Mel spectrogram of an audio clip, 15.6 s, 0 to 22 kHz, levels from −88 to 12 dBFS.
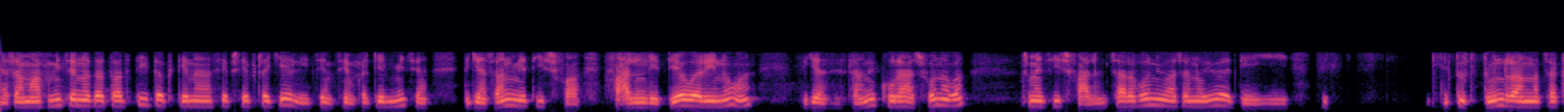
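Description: Speech carried through G.711 mu-law telephone coding, confined to the line band of roughly 300 Hz to 3.6 kHz with nothing above about 3.8 kHz, shows no technical faults.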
